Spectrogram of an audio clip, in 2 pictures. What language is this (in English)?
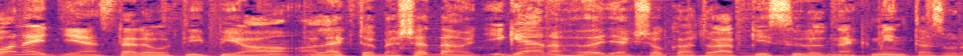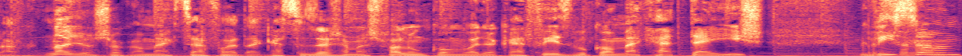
Hungarian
